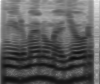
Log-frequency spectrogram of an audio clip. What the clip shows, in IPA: ma'ʝoɾ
